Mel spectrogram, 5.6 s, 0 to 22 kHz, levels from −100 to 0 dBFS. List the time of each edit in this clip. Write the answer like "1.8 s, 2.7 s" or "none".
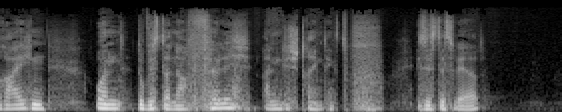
4.5 s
